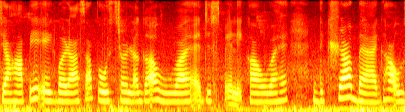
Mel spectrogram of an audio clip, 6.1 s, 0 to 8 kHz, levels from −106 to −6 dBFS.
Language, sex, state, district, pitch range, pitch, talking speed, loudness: Hindi, female, Jharkhand, Garhwa, 190-210 Hz, 200 Hz, 165 wpm, -20 LUFS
